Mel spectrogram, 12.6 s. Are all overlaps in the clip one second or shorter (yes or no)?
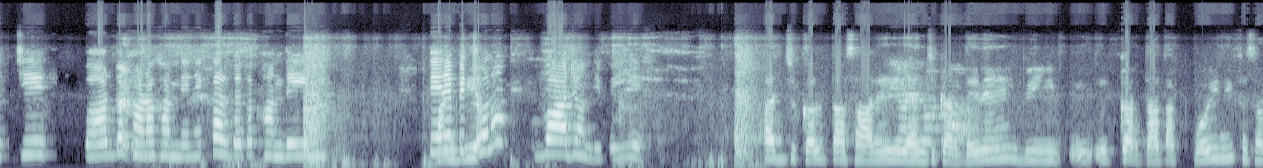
yes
